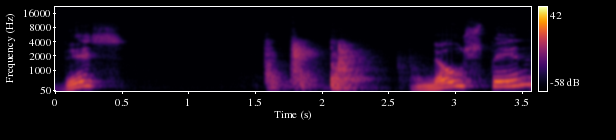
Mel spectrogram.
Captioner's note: balls clacking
